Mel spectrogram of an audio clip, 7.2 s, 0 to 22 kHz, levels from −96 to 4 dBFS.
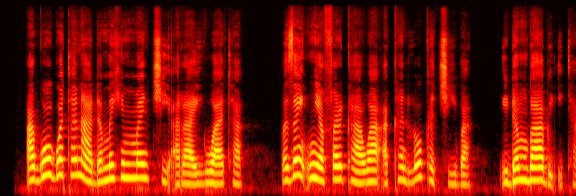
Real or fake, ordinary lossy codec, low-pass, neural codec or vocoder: fake; none; 19.8 kHz; codec, 44.1 kHz, 7.8 kbps, Pupu-Codec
